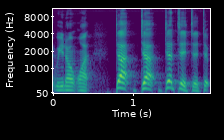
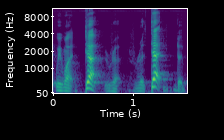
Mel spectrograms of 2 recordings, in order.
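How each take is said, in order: First: Every da hit equally loud; sung rhythm hammering the drags too hard; wrong, accented drags. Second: Da ra ra with the ra light and tucked in; sung rhythm with light grace-note drags; unaccented drags. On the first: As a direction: punch each da in the phrase as if accented. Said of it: "make sure that the drags are not accented". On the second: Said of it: "don't accent the and of one and beat two". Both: Shown as a demonstration.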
